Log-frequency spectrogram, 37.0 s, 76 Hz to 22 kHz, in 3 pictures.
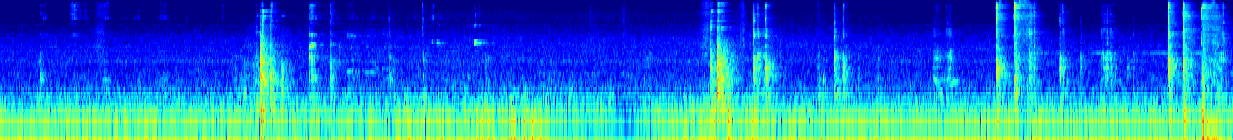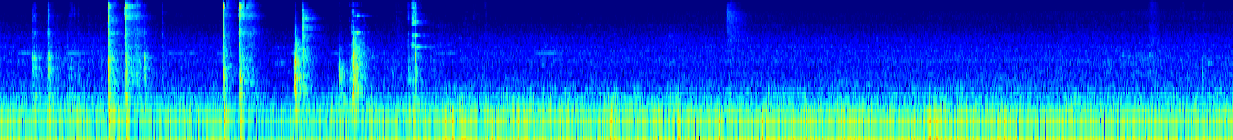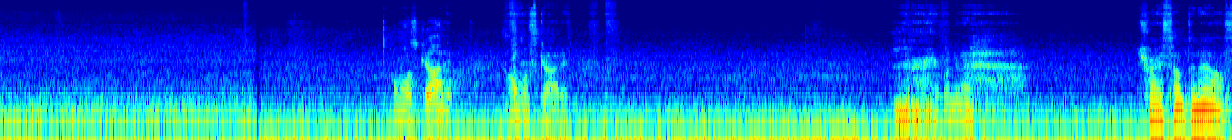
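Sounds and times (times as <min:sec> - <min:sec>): steady low hum: 0:00.0 - 0:36.9
metal clanks and taps: 0:02.4 - 0:04.9, 0:07.1 - 0:16.8.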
